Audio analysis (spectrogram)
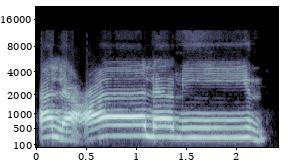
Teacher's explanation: এই মাদে আরজি যখন হবে তখন ইহাকে তিন আলিফ, কথাটা মনে রাখেন, তিন আলিফ টানিয়া পড়তে হবে।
